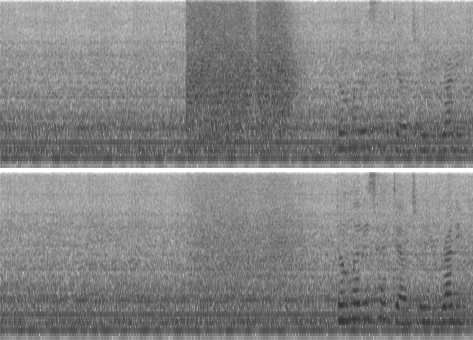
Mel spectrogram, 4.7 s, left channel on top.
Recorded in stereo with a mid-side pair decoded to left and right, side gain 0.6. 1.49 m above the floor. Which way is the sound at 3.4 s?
30° right.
